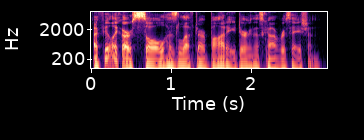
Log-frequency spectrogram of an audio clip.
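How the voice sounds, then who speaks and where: A man's voice: low voice, quick pace, mellow, no room sound, studio quality. A man streaming a game with casual, playful commentary and wry, teasing reactions. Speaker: streamer playing and reading aloud a visual novel. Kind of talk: casual playful commentary mixed with reading game text aloud.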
